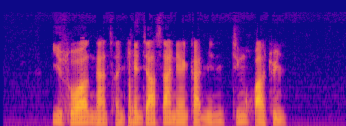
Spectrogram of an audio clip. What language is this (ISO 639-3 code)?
zho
